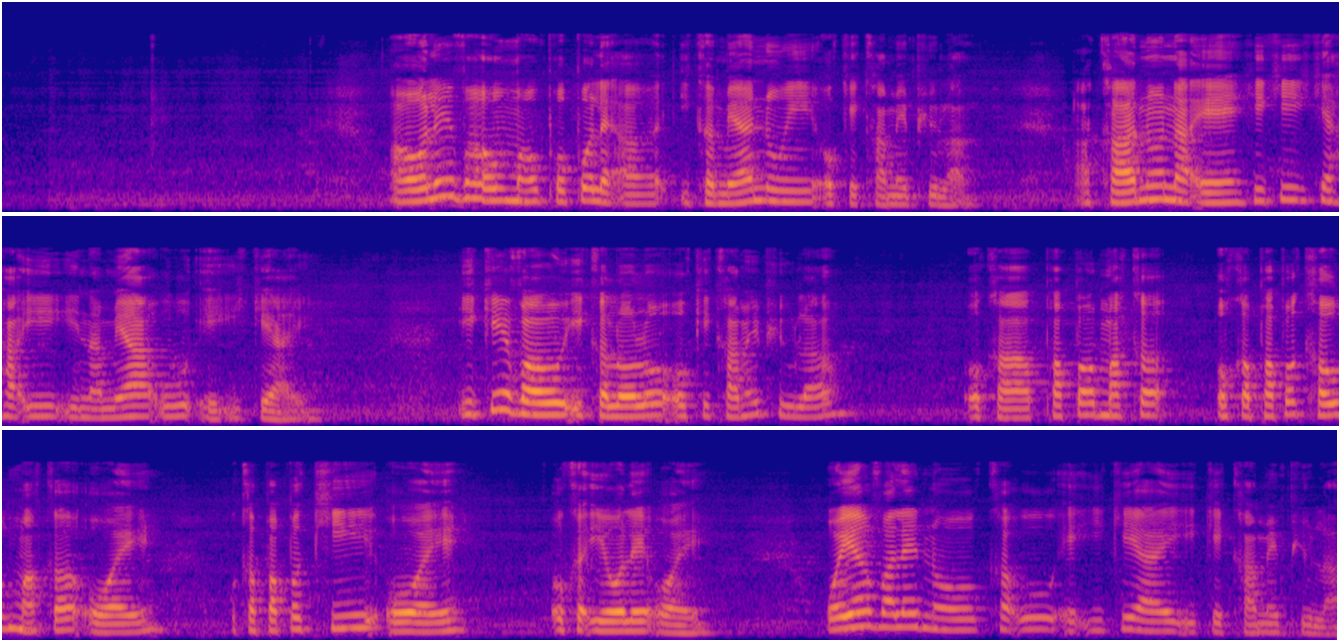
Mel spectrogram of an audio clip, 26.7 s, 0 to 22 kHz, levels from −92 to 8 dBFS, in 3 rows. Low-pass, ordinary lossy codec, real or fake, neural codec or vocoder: none; none; real; none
